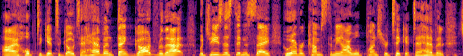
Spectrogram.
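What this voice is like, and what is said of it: American accent with a twang. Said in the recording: “twang in my voice that you hear is not Tamworth country twang ... still have the accent, still have the American accent”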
